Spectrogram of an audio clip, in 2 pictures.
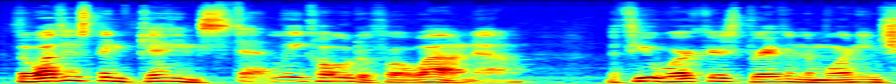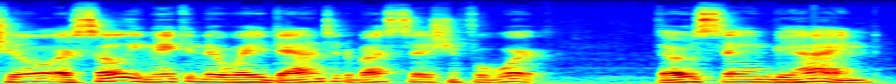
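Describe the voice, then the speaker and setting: Indoors at his computer, a young man with a lowish voice reads a visual novel's story text aloud during a casual livestream, stumbling a bit and tossing in slangy jokes as asides. The audio is reverberant.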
